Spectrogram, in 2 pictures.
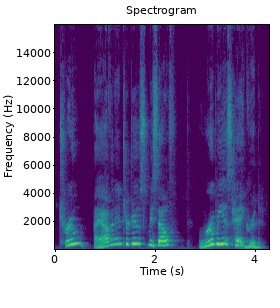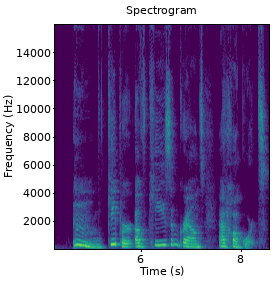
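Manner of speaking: high, hearty giant's voice; Hagrid. A narrator's reading. Giant introduces himself to the boy, hearty and proud.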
